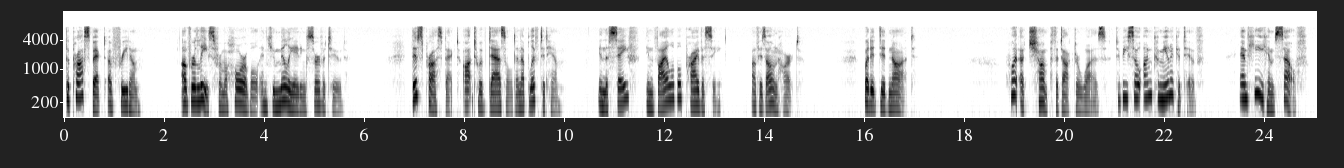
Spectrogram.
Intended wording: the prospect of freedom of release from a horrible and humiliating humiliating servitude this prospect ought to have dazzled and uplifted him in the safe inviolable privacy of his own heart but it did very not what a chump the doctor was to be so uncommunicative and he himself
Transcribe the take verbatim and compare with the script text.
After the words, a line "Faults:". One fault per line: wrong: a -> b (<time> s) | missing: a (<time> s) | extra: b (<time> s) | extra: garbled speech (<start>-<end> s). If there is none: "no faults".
the prospect of freedom of release from a horrible and humiliating servitude this prospect ought to have dazzled and uplifted him in the safe inviolable privacy of his own heart but it did not what a chump the doctor was to be so uncommunicative and he himself
Faults:
missing: humiliating (4.9 s)
missing: very (16.5 s)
